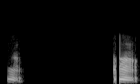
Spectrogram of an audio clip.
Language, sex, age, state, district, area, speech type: Telugu, male, 18-30, Telangana, Jangaon, urban, conversation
